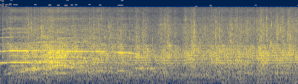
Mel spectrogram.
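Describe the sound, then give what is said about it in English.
A crowd in a room in Colorado cheers and applauds steadily in support of Deion Sanders, a dense, loud wash of clapping and excited voices with a few whistles and shouts rising through the buzz before easing slightly. “Listen to the support that Deion Sanders has in that room in Colorado. A lot of enthusiasm, a little bit of buzz, and some energy around the program.”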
